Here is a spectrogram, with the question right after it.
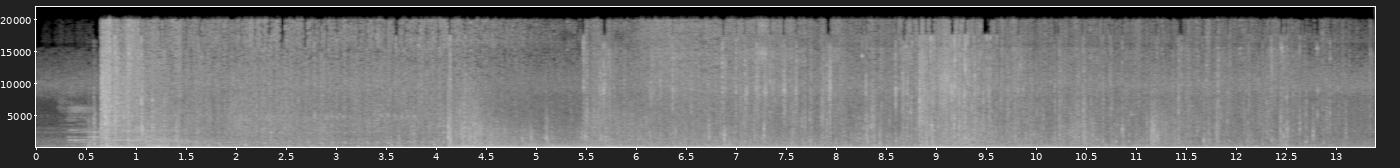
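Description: Explosions tear apart a place of great power in the video game Avowed, a long, loud stretch of booming blasts and rumbling destruction with repeated heavy impacts rolling on for over ten seconds.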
